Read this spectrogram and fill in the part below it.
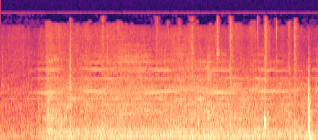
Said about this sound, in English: As she goes, Joel closes his eyes for a nap, but is woken by a young man knocking on the car window.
